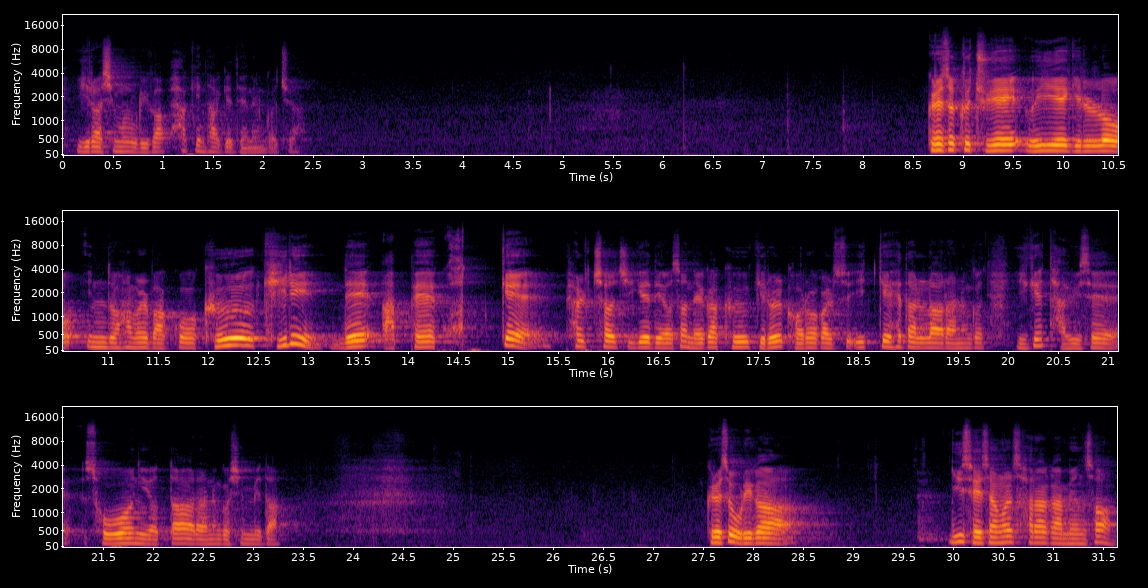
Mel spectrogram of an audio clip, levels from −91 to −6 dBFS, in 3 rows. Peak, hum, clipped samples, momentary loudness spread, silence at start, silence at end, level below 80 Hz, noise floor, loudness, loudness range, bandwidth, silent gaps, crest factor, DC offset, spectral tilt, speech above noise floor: -10 dBFS; none; under 0.1%; 17 LU; 0.15 s; 0 s; -66 dBFS; -68 dBFS; -30 LUFS; 14 LU; 13 kHz; none; 22 dB; under 0.1%; -5.5 dB/octave; 39 dB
